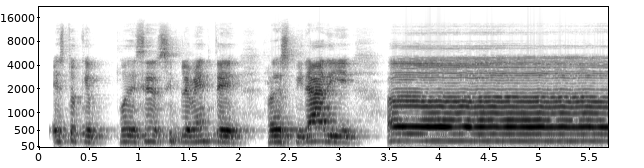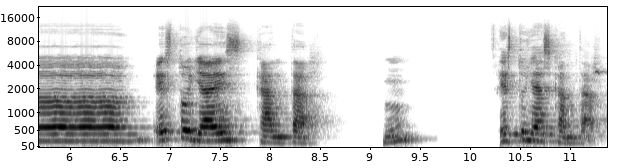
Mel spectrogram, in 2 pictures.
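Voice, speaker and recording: A woman's voice: fairly low pitch, a bit bright. Woman teaching in an echoey room. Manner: conversational, many fillers and tag questions. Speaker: voice therapist. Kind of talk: webinar explanation.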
